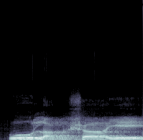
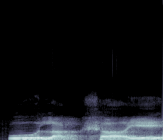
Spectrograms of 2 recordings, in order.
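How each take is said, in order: The two takes are said the same way.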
